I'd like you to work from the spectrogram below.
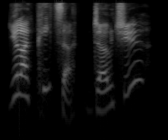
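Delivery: pitch climbs on don't you. Teaching tag questions that express doubt: rising intonation on 'don't you'. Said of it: "If we're going up, we're not sure".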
